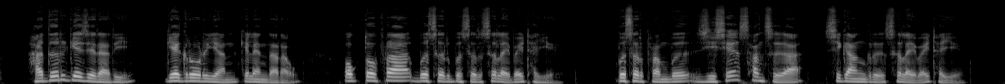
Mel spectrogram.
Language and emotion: Bodo, neutral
